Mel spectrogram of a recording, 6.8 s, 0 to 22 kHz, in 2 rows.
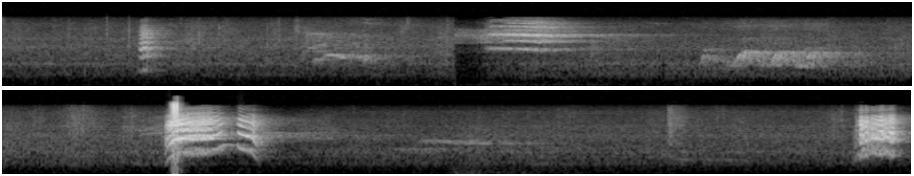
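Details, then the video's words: Golden-form sun conure at a garden aviary in Pelhřimov, Czech Republic, rainy November morning in 2017; scattered harsh, raspy shrieks, the loudest near the middle and at the end, with fainter squawks between. "Aratinga sluneční - zlatá"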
